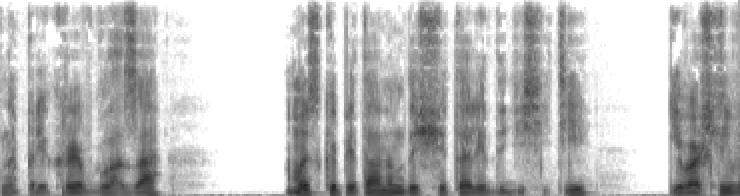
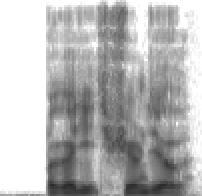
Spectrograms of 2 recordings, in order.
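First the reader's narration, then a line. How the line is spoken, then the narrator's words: Plain. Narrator (Russian): сказал я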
